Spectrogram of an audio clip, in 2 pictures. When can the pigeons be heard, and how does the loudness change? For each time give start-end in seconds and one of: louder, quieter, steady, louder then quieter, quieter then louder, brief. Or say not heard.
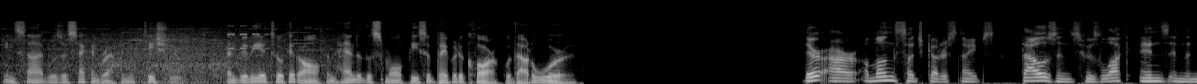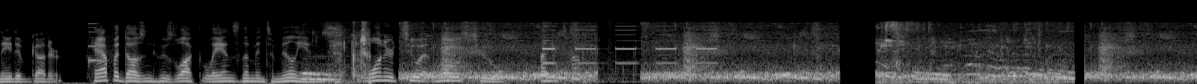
14.9-23.9 steady.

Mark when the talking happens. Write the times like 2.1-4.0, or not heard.
0.0-5.8, 8.1-17.8.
